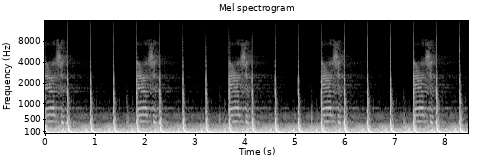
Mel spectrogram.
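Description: Techno music: a steady four-on-the-floor kick drum about twice a second over a deep, sustained bass, with a pitched synth figure that comes back roughly every two seconds.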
